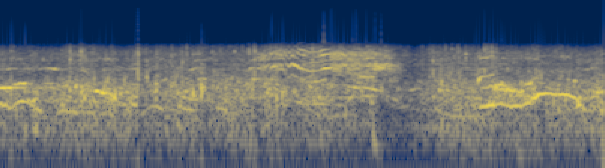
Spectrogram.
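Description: Water splashes as a baby is dipped in and out.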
